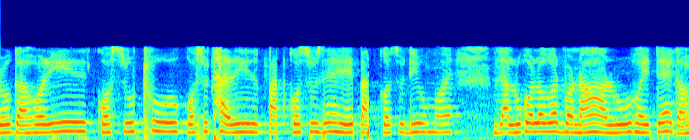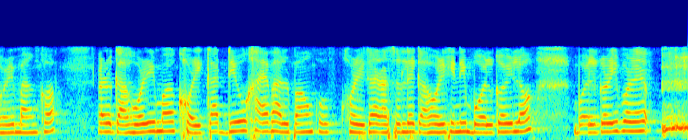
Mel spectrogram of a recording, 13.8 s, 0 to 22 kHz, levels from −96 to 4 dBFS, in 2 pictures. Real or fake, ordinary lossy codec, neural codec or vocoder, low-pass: real; AAC, 32 kbps; none; 5.4 kHz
